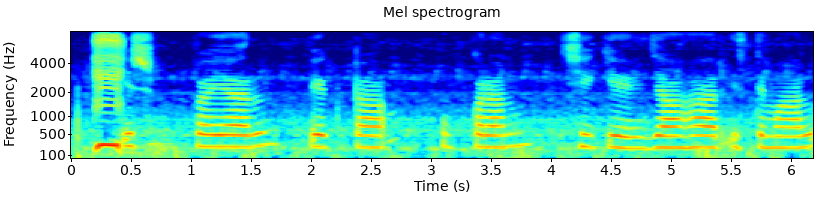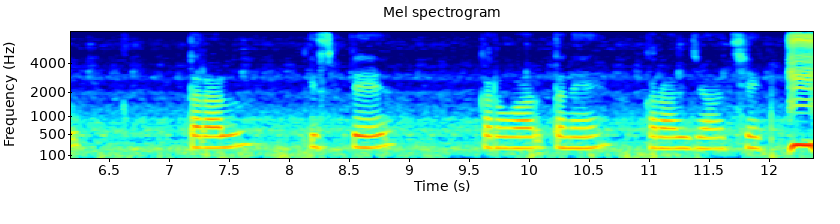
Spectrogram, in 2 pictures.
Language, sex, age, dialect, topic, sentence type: Magahi, female, 18-24, Northeastern/Surjapuri, agriculture, statement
